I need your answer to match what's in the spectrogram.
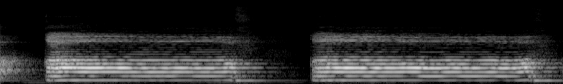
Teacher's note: জিহ্বার গোড়া উপরেরটা, অর্থাৎ জিহ্বার গোড়ার সাথে যে উপরের তালু আছে সেখান থেকে আমরা বলে ফেলবো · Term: দুই নোক্তাওয়ালা কফ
